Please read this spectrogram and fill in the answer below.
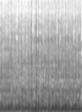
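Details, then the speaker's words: Nitrous system fuel pump under the seat/tank, armed by toggle switch; steady low electric hum as it draws fuel into the system. Running normally. "When you hear this, when you turn that on, you'll hear the fuel pump running underneath the tank, and you know your system's ready to go. That'll turn the fuel pump, which you can actually hear running"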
